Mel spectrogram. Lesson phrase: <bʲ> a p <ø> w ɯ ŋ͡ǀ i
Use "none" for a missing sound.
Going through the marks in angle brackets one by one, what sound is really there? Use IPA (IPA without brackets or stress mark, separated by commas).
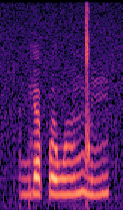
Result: bʲ, ə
